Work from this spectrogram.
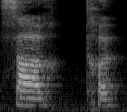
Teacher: If you can do the uvular R, go for it.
